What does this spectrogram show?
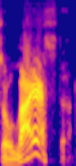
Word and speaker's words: Solasta: It got a trailer, and Solasta 2, which I think is pronounced Solasta.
